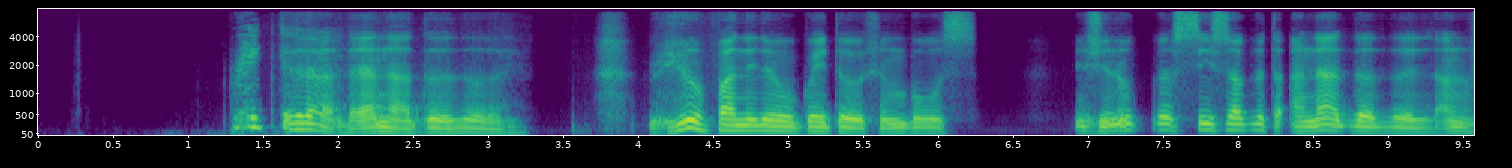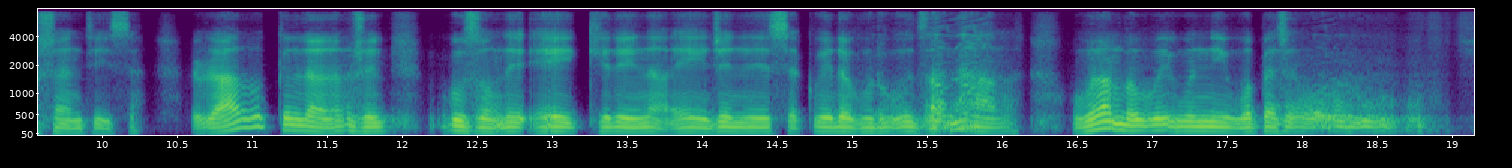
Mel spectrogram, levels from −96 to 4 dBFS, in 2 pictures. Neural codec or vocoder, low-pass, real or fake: codec, 16 kHz in and 24 kHz out, 0.4 kbps, LongCat-Audio-Codec, two codebook decoder; 7.2 kHz; fake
